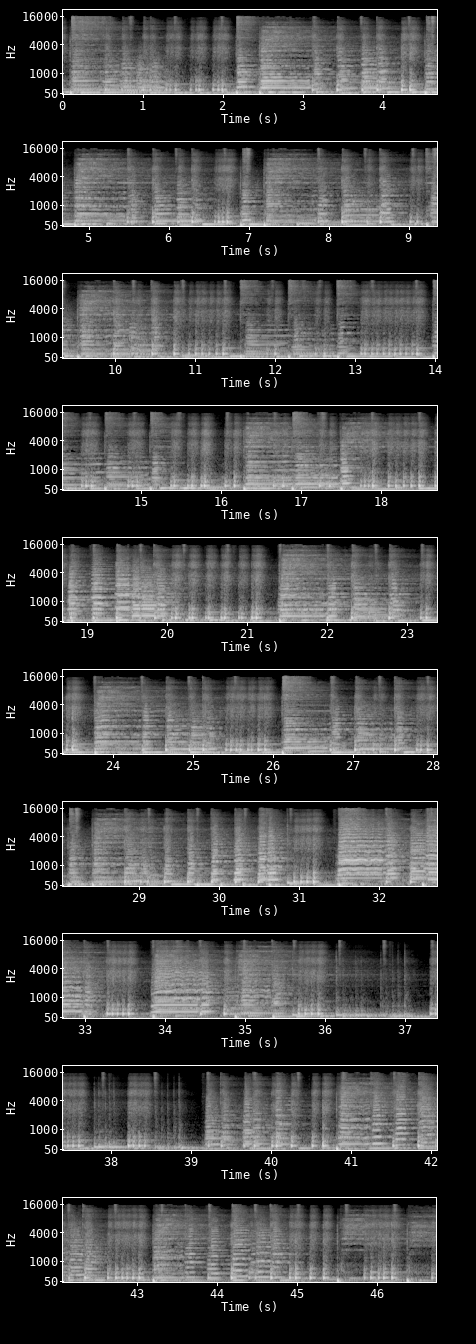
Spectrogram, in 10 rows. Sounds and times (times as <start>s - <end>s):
Drum: 0.0s - 46.7s
Drum kit: 0.0s - 46.7s
Swing music: 0.0s - 46.7s.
